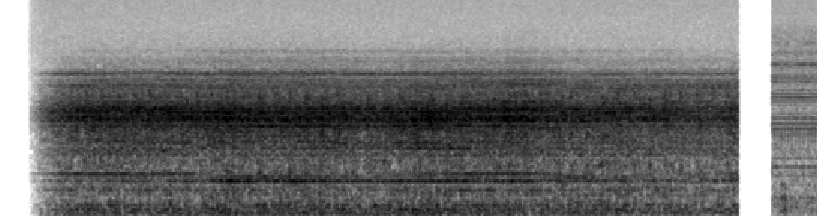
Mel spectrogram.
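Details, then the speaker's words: Donkey water pump after full rebuild, previously loud with a blackened impeller: quiet, steady hum with a soft whir, no knocking or rattle; running smoothly like new. "ਇਹ ਜਿਹੜਾ ਅਸੀਂ donkey pump ਤਿਆਰ ਕੀਤਾ, ਹੁਣ ਤਿਆਰ ਕੀਤੇ ਦਾ ਵੀ ਇੱਕ ਦਫਾ ਤੁਸੀਂ ਇਹਦਾ ਸਾਊਂਡ ਚੈੱਕ ਕਰੋ।"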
